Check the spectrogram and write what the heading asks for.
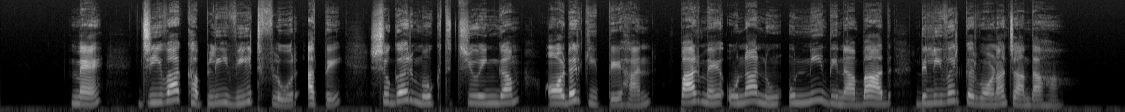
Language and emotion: Punjabi, neutral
